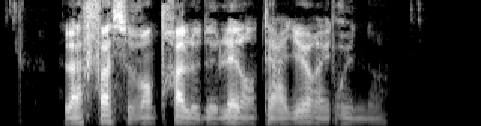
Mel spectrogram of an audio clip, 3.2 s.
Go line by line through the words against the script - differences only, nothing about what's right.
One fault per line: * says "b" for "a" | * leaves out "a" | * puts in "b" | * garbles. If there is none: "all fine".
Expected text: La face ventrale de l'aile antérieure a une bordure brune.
* leaves out "une bordure"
